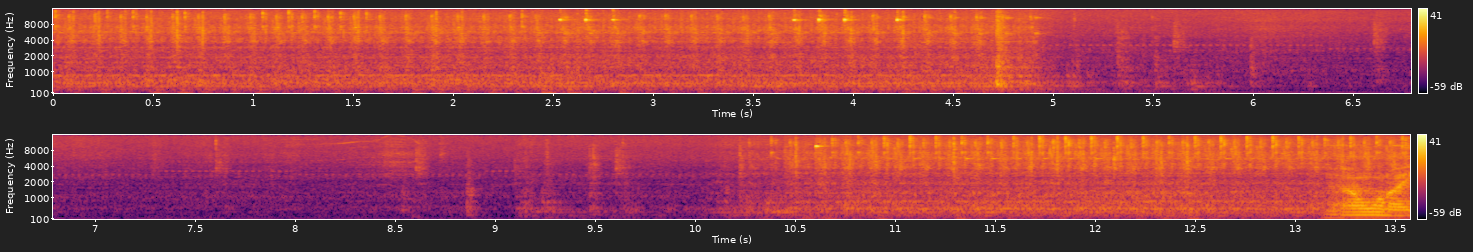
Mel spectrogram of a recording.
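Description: Sewing machine stitching quilt lines on a house block, a fast steady whirring hum that stops for several seconds and then resumes, with a voice talking over it.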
